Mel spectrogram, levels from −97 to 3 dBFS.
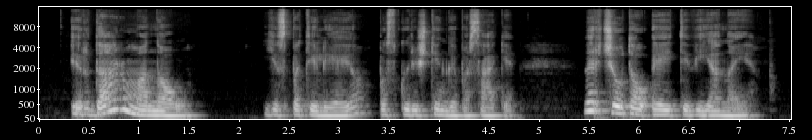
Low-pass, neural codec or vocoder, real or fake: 14.4 kHz; none; real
